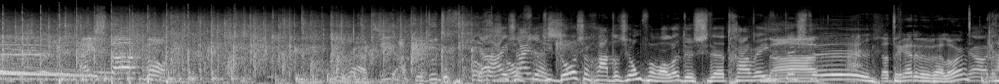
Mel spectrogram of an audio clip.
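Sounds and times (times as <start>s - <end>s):
small group applauding: 0.0s - 5.9s
speech: 4.3s - 9.9s.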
